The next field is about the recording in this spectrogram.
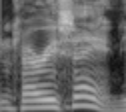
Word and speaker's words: Kairi Sane: I think I'm pronouncing it right. Kairi Sane? – Kairi Sane, yes.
